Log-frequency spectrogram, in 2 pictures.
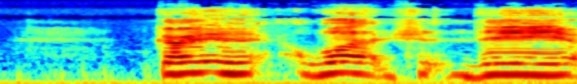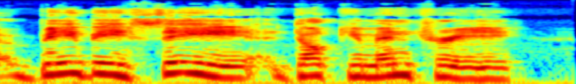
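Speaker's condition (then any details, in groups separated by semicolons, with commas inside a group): Cerebral palsy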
